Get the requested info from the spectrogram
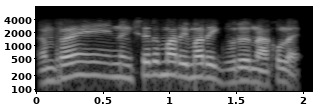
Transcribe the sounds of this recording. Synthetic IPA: amʰɾajnɯŋsɯɾɯmaɾimaɾiɡ̚vuɾɯnakʰula̰j

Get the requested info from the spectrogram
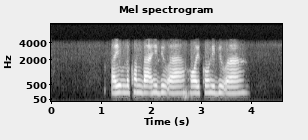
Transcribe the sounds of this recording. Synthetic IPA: ajuʔləkʰɔnd̪aʔɦiduʔaɦɔjkɔɦiduʔa

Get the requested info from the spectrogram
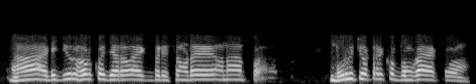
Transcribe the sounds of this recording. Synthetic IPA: ɦãəɖid͡ʒuɾɦɔɽkɔd͡ʒaɾɔwaɛk̚baɾisãwɽɛɔna | buɾut͡ʃɔʈɛɾkɔbɔ̃ŋɡajakɔ

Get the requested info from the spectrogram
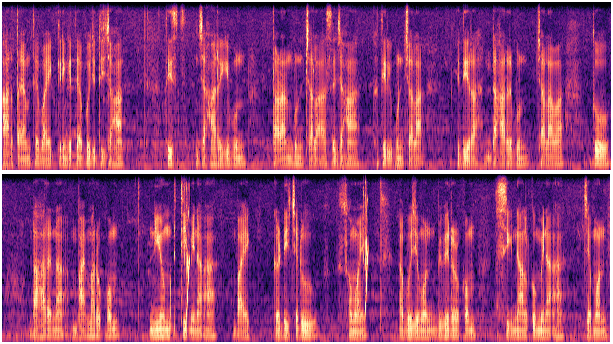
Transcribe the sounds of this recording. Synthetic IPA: aɾt̪ajɔmt̪ɛbajkːɾĩŋɡɛt̪ɛəbud͡ʒɔd̪id͡ʒaɦã | t̪isd͡ʒaɦãɾɛɡibun | t̪aɽanbunt͡ʃala̰ʔasɛd͡ʒãɦãkʰət̪iɾɡibunt͡ʃala̰ʔ | d͡ʒɔd̪iɾaɖaɦaɾːɛbunt͡ʃalawat̪ɔɖaɦaɾɛna̰ʔbʱajmaɾɔkɔm | nijɔmɾit̪imɛna̰ʔa | bajk̚ | ɡəɖit͡ʃəɖu | sɔmɔjəbud͡ʒɛmɔnbibʱinːɔɾɔkɔmsiɡnalkɔmɛna̰ʔad͡ʒɛmɔn

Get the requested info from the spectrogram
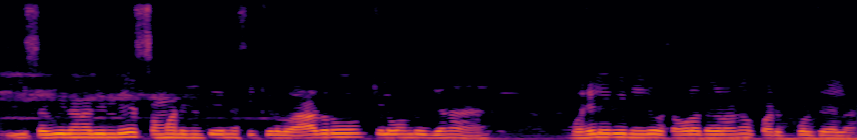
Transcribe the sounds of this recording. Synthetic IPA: iːsɐʋid̪ʱaːnɐd̪ind̪esɐmːɐnɐnɐt̪ɛjɐnːusikːiɾod̪uaːd̪ɐɾuːkɛlɐʋond̪ud͡ʒɐnɐ | mɐɦiɭeɾuniːɾusɐʋlɐt̪ɐɡɐɭɐnːupɐɽɐd̪kɔɭt̪ajɐlːɐ

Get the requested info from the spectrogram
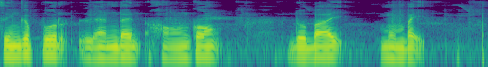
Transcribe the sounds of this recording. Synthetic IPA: sɪŋɡɐpːuːɾlɐɳɖɐnhaːŋkoːŋ | d̪ʊbaːj | mʊmbɐɪ

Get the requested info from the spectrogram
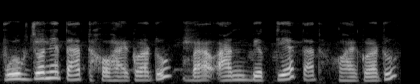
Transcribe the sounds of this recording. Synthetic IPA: puɹukzɔnɛtatxɔɦajkɔɹatʊbaanbjɔk̚tijɛtatxɔɦajkɔɹatʊ

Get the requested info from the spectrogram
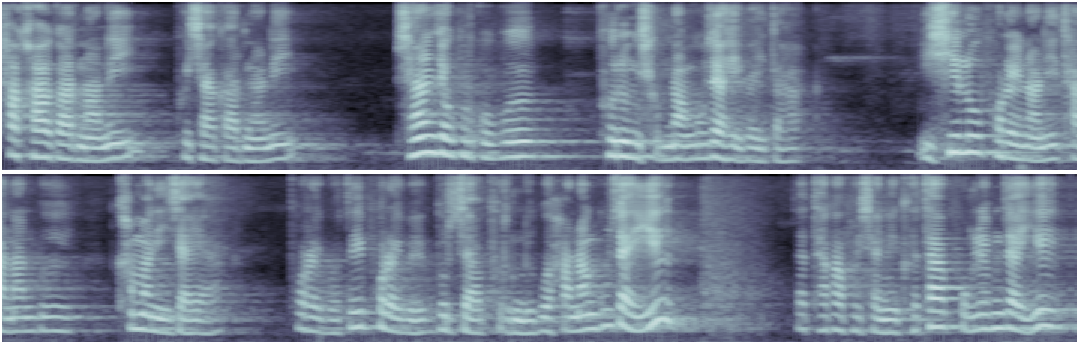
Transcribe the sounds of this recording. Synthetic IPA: tʰakʰaɡaɾnanɯjpʰɯjsaɡaɾnanɯj | bsanzawpʰɔɾkʰɔbɯpʰɯɾɯŋsɯp̚naŋɡuzaɦɯjbajta | isilɔpʰɔɾajnanitʰananbɯkʰamanizaja | pʰɔɾajbatʰɯjpʰɔɾajbabɯɾzapʰɯɾɯŋnɯbɯhanaŋɡuzajɯ | tatʰakʰapʰɯjsanikʰɯtʰapʰɾɔɡlemzajɯ

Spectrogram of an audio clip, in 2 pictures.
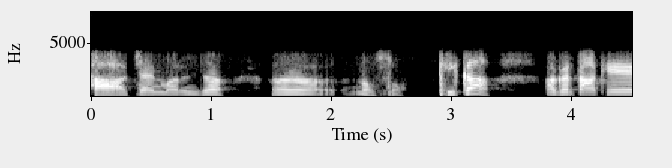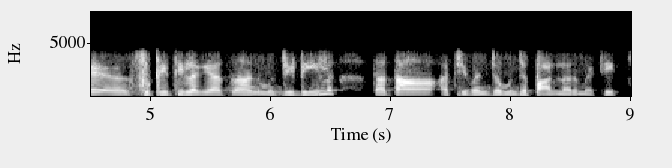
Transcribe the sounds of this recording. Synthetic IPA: haːɐt͡ɕaːɪnmaːɾənɪ̆d͡ʑã | nɔːsõ | ʈʰiːkaː | ɐɡəɾt̪ɐʋ̤ãkʰeːsʊʈʰit̪ʰilɐɡiasãmʊ̃ɦɪ̃ɲd͡ʑiɖiːl | t̪ɐt̪ɐʋ̤ãɐt͡ɕiʋənɪ̆d͡ʑoːmʊ̃ɦɪ̃ɲd͡ʑepaːɾləɾmẽʈʰiːk̚

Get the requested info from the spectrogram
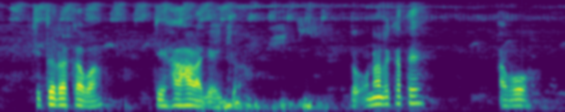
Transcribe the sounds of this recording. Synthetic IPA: t͡ʃit̪əɾːakabad͡ʒɛɦaɦaɽaɡɛit͡ʃɔ̰ʔa̰ | t̪ɔ̰ʔɔnalɛkat̪ɛ | a̰bɔ

